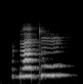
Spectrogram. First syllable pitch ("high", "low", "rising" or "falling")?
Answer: high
